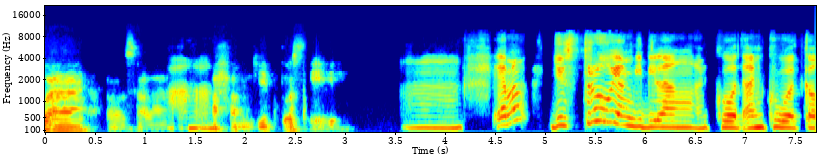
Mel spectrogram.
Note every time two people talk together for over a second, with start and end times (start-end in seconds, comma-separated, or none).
none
